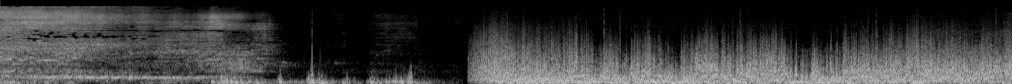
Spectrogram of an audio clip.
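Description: Electric motocross bikes passing close, a steady motor whine over the rush of tyres on dirt, fading away over the next two seconds. After a sudden cut, steady wind noise buffets the microphone.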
